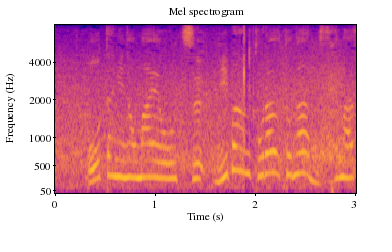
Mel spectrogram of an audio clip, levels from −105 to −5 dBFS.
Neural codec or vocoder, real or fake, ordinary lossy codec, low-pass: none; real; none; none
